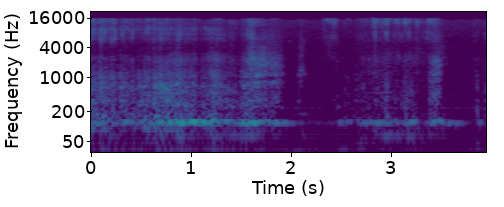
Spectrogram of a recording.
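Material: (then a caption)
Foam. Long nails scratch the top and sides of a grey foam windscreen on a microphone, making soft, muffled rustling and scraping over a steady low hum. The scratching is fuller in the first half, then thins to quieter, intermittent brushes.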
